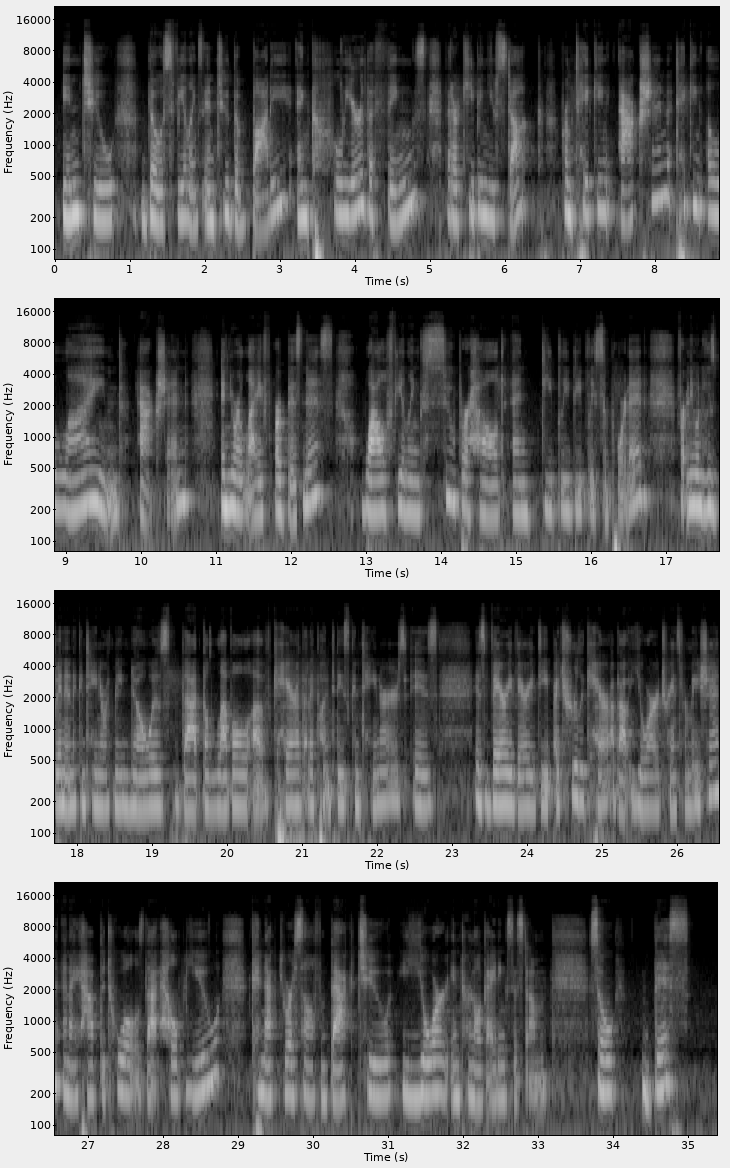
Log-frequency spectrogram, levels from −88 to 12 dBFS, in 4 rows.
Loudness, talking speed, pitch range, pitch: -27 LUFS, 140 wpm, 185-220 Hz, 195 Hz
